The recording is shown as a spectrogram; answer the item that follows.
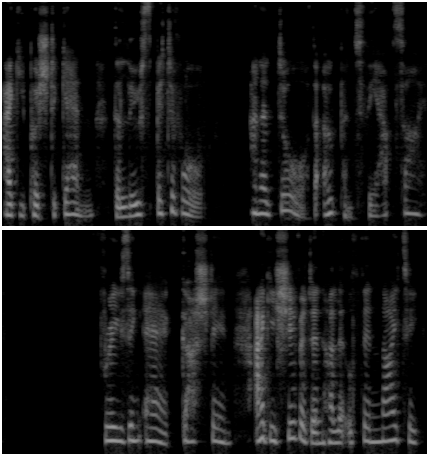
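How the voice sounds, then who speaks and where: Female narrator, slightly low voice, expressive children's story reading. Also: measured pace, creaky, breathy edge.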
